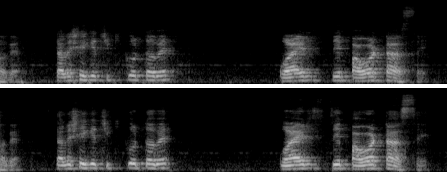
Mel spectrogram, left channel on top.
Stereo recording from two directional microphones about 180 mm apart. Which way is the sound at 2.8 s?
55° right (ahead or behind).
